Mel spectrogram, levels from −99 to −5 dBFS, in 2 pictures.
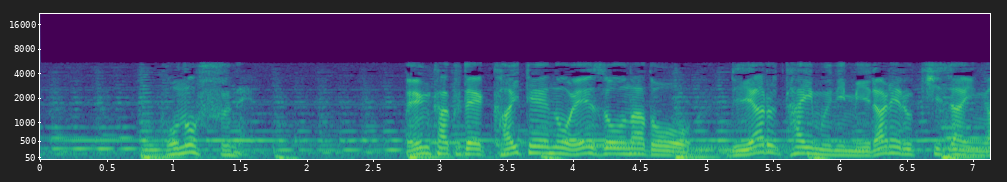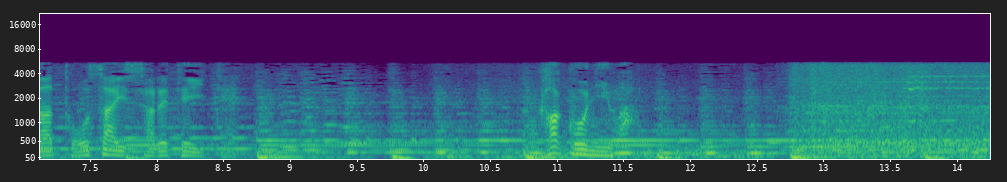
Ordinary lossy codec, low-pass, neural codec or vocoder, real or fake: none; 5.4 kHz; none; real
